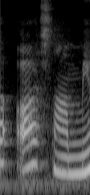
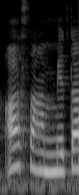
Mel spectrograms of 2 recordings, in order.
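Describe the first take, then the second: First: असाम्य slowly, ending on "mya"; slow असाम्य as a-sām-ya; correct form shown. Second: असाम्यता with extra -tā; असाम्यता, ending on long tā; wrong form shown. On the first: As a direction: say असाम्य without -tā. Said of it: "क्या होगा?". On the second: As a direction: say असाम्यता as a-sām-ya-tā. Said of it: "ना होके क्या होगा". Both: Shown as a demonstration.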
